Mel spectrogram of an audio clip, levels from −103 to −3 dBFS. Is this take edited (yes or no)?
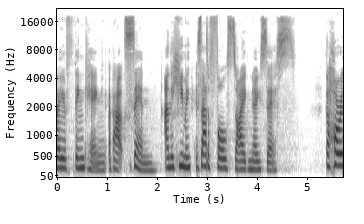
yes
